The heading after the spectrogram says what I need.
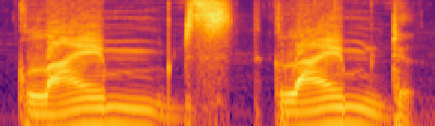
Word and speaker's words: climbed: इस तरह है कि ये बी साइलेंट है। अब वो लोग इसको, मोस्ट ऑफ स्टूडेंट्स इसको क्लाइम्ड पढ़ते हैं, लेकिन इसको क्लाइम ईडी यानी क्लाइम्ड, यानी बीच में बी की आवाज़ हम नहीं निकालते, क्लाइम्ड नहीं करते, बल्कि इसको क्लाइम्ड, क्योंकि बी यहाँ पे साइलेंट है।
